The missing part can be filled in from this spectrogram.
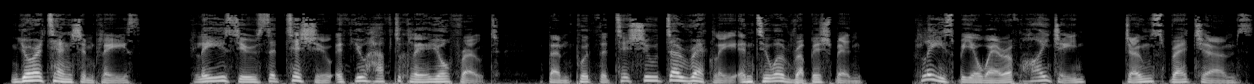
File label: Chinese English M Narration, accent of china; voice-over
